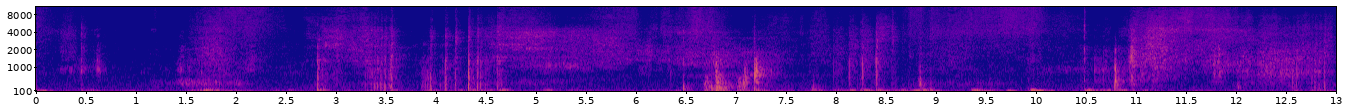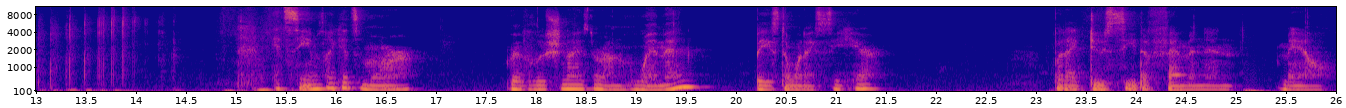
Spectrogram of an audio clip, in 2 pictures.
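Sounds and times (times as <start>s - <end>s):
book pages turning: 1.4s - 14.5s
hands rubbing over pages: 1.4s - 15.6s.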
